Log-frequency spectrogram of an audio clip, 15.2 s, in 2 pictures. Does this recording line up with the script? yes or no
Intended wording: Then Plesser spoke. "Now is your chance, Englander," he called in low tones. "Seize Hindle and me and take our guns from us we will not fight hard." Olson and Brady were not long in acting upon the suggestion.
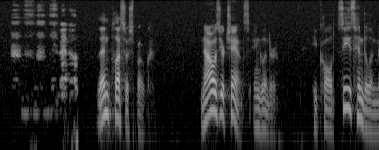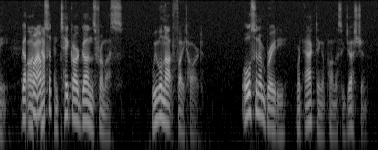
no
